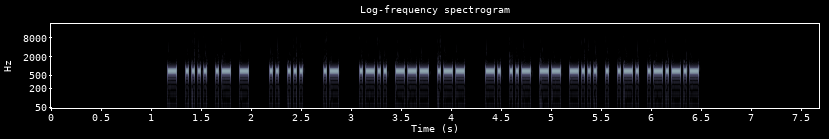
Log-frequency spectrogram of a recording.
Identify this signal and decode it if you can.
Morse code, heard as a keyed tone, about 40 wpm, 700 Hz. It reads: THAT IS A LOW NUMBER.
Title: Sentences from Top 1000 Words - Review Part 1 - 40wpm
